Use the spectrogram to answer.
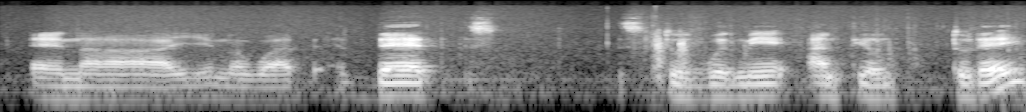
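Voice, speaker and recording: In a Mexican accent, a man speaks very slowly with a very deep, low pitch, monotone, flat intonation, and long, frequent pauses. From Mexico. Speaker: interviewee, immigrant. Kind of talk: interview. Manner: halting.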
